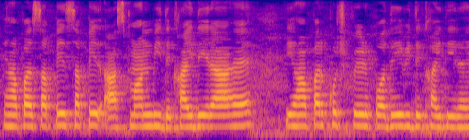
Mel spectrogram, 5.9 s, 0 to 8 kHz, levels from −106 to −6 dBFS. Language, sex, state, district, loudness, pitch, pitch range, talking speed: Hindi, female, Uttar Pradesh, Jalaun, -28 LUFS, 205 Hz, 200-215 Hz, 205 wpm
